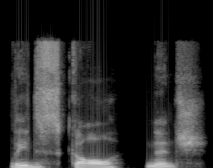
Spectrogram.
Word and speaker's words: Leedskalnin: a spelling and pronunciation I've been saying uh what is it leads leads skull ninch is really his the way that you would pronounce his Lan name so if you see me adding the Cinch or nych at the end of his last name that's why I'm not necessarily mispronouncing it I'm pronouncing it the way that it existed originally so all right we'll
